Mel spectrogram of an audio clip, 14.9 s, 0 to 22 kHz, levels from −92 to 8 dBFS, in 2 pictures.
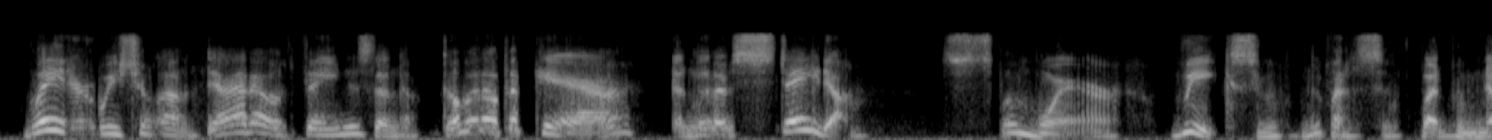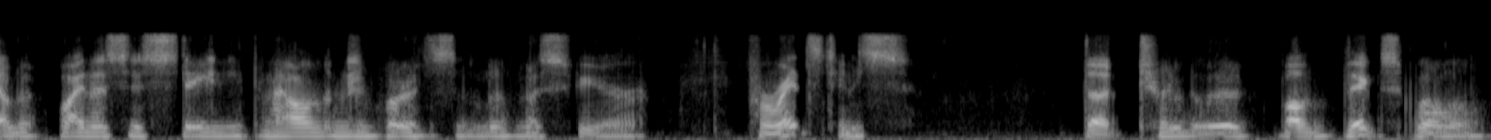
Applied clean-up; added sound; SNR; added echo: neural diffusion model UNIVERSE++.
